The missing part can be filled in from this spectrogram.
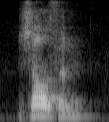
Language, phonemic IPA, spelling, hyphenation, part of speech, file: Dutch, /ˈzɑl.və(n)/, zalven, zal‧ven, verb / noun, Nl-zalven.ogg
- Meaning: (verb) to anoint; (noun) plural of zalf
